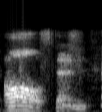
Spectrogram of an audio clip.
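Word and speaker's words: Allston: And we're in Austin, the Austin neighborhood of Boston, which is kind of punk. – The Austin neighborhood of Boston? – Well, you pronounce it Alston, not Austin like Texas.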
